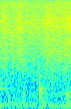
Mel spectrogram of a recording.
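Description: Carrot sautés with onion, chilli and peas in a pan, a brief steady sizzle close up with a faint stir scrape midway.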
